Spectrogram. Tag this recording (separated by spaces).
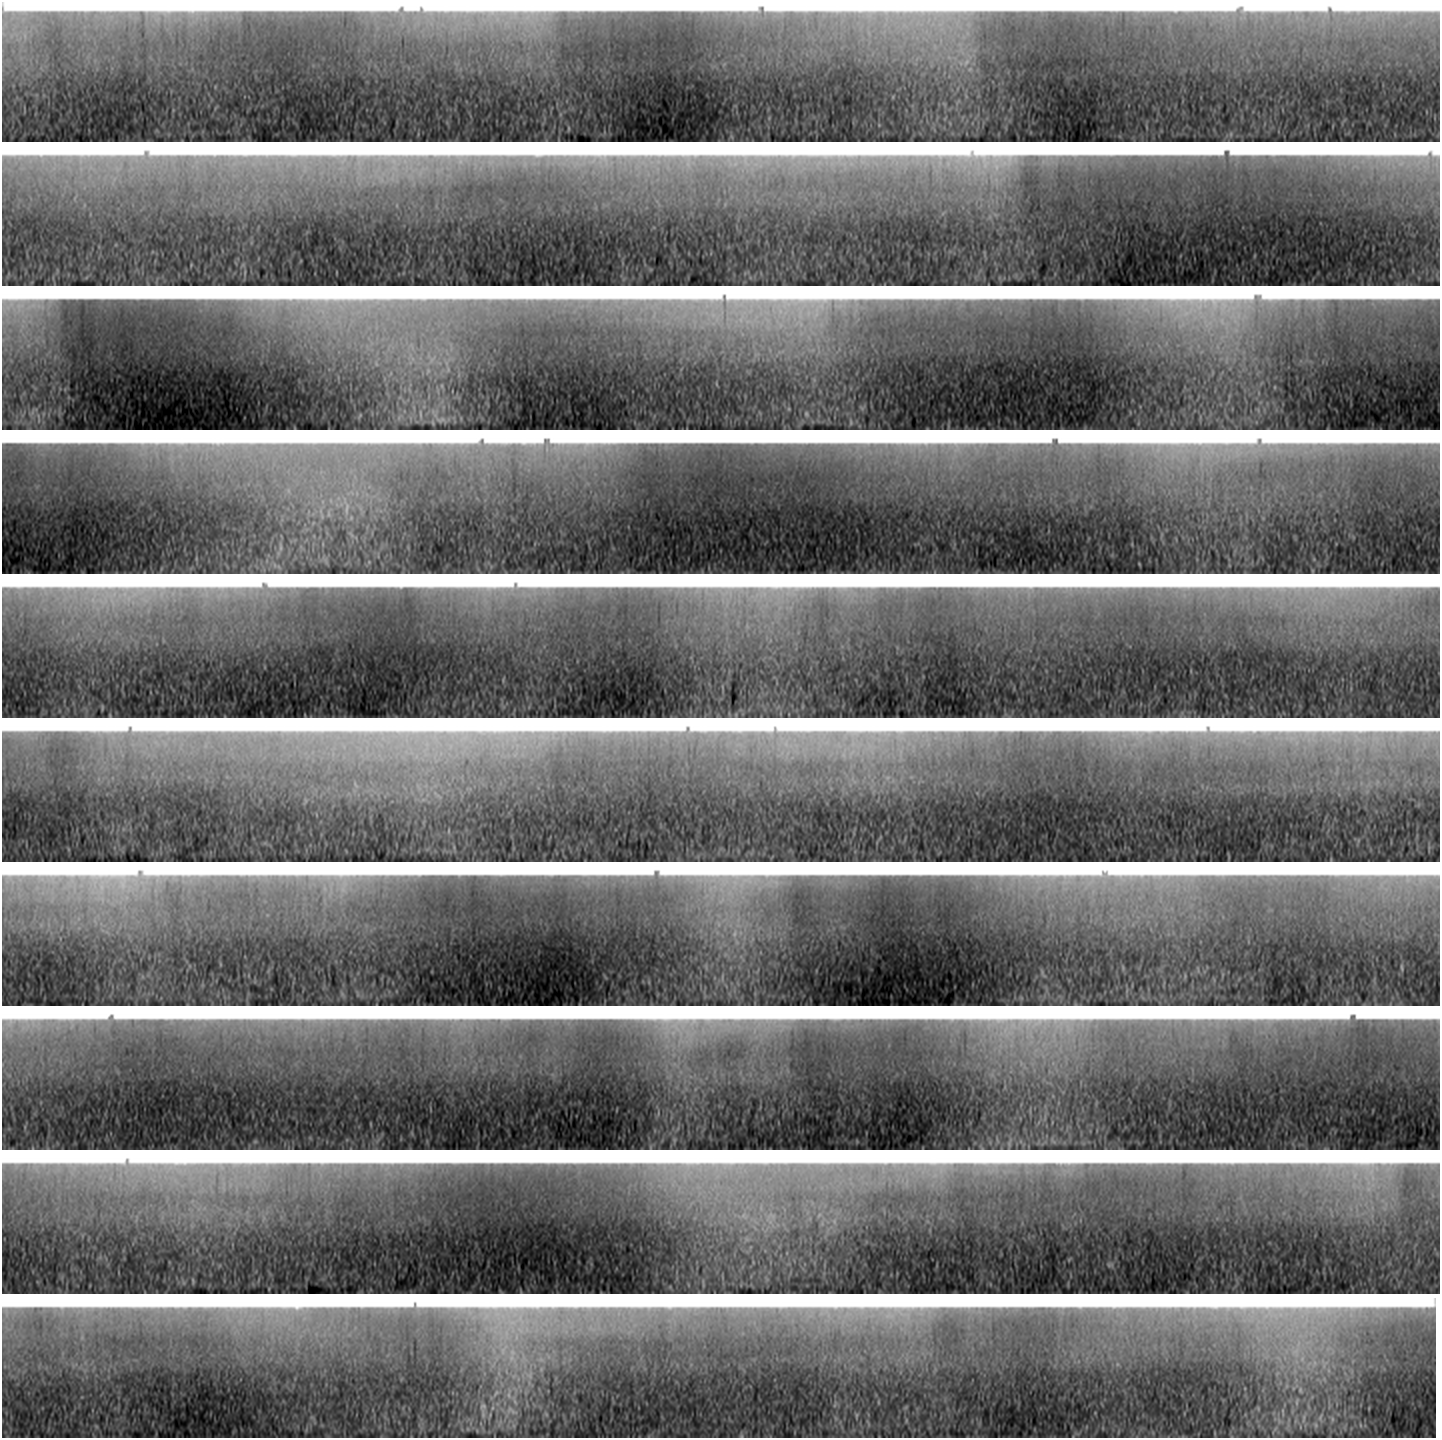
field-recording mar waves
